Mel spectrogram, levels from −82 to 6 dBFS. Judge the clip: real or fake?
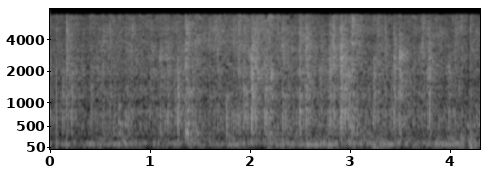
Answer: real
